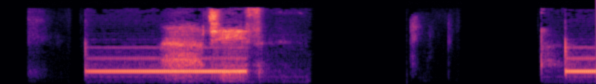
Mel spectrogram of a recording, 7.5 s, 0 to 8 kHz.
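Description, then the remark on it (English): An outgoing phone call's ringback tone, calling a person who rarely answers their phone at about 9 o'clock: a steady electronic tone that sounds for about two seconds, goes quiet for several seconds, then starts again. A voice briefly mutters over the first ring. “Like, do people just not want to talk to me on the phone?”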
